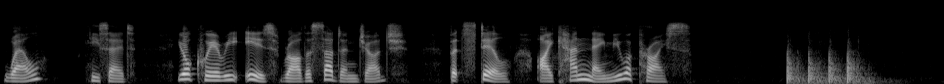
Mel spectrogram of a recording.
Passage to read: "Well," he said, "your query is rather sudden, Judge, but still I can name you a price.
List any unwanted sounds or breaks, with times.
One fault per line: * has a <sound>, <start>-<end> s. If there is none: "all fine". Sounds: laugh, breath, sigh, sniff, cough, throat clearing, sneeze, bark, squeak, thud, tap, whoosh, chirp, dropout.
* has a thud, 7.9-9.1 s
